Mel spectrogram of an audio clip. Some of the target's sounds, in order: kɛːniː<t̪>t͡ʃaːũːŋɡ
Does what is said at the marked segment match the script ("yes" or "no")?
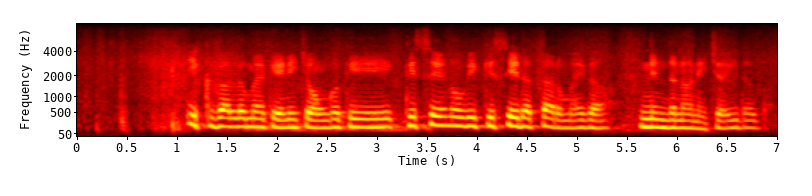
no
